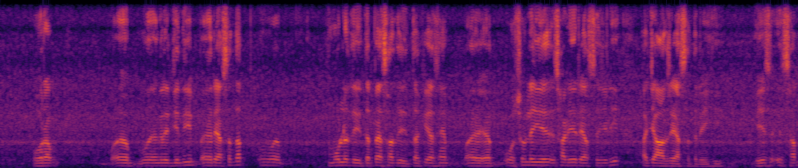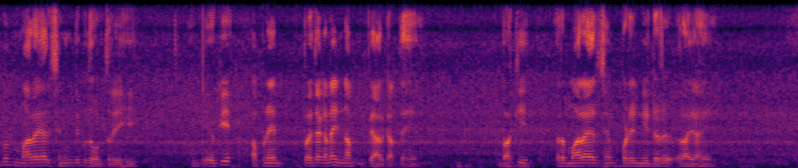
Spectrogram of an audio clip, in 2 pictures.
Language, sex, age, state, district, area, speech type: Dogri, male, 45-60, Jammu and Kashmir, Jammu, rural, spontaneous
